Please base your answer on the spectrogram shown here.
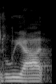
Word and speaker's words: Liat: is Leah Tabata and Liat being an incredibly rare name is pronounced like the car the Fiat both inhale it's a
